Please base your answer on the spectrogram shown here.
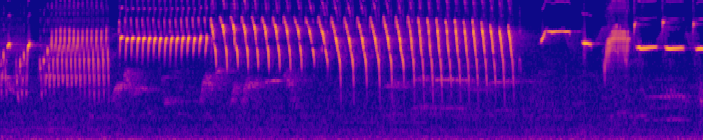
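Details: Belgian canary song: a short buzzy burst, then a long rapid rolling trill of sharp notes, ending in a few pure whistled notes separated by brief pauses.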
